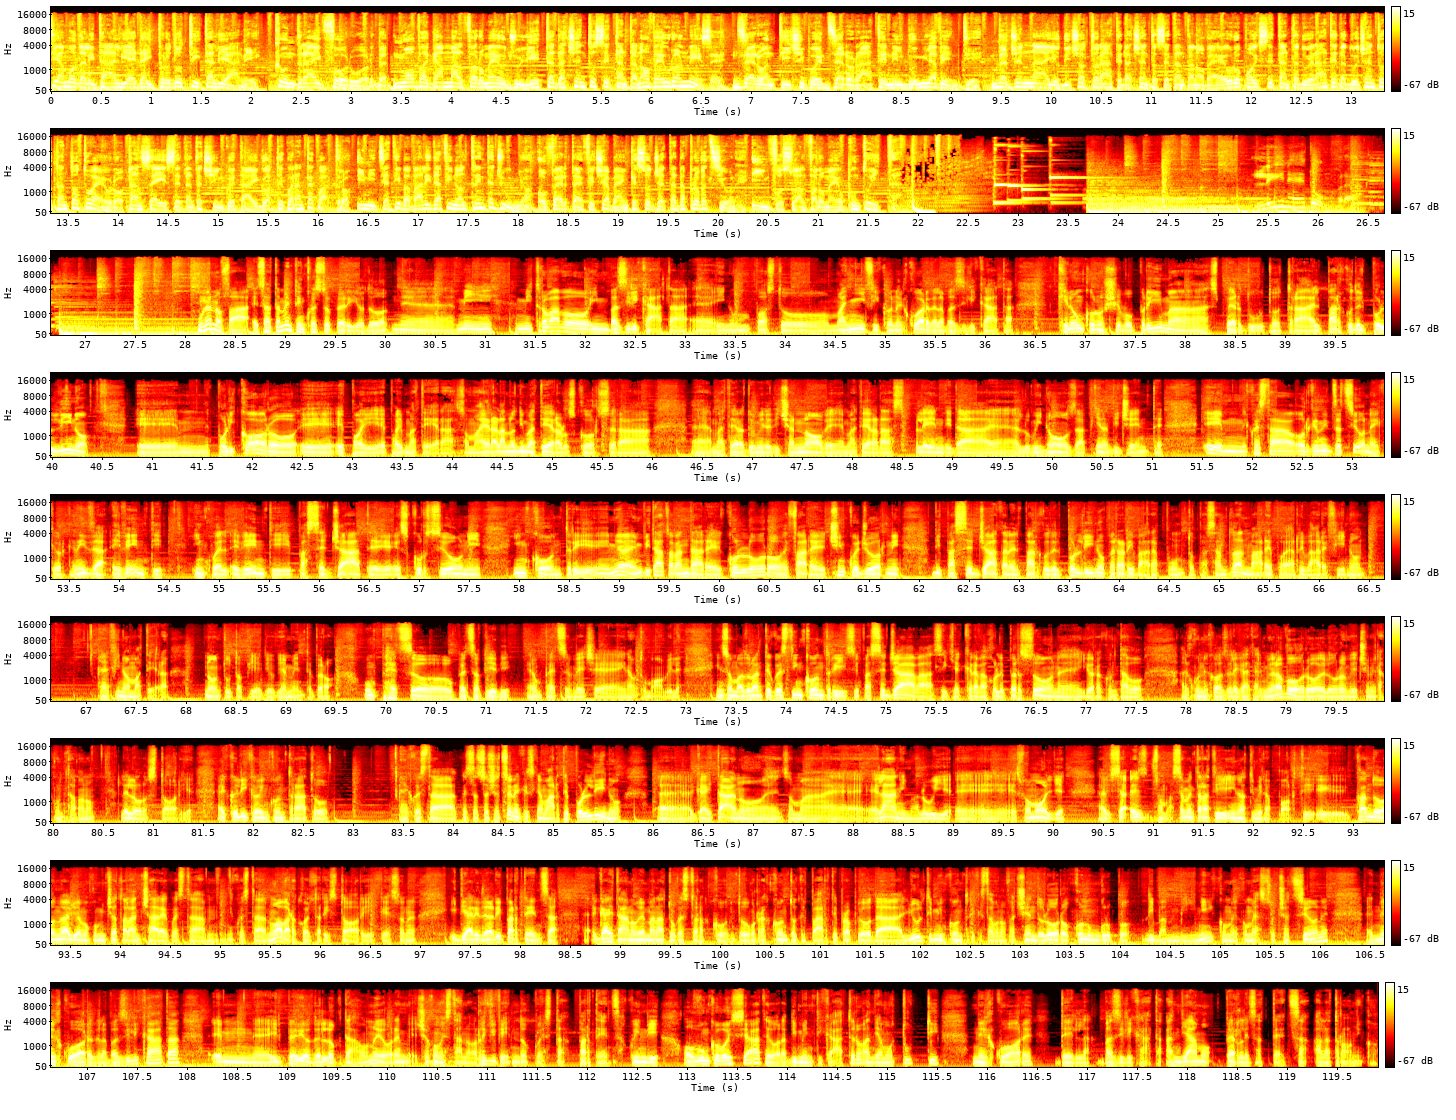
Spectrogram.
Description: Podcast e interviste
